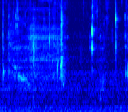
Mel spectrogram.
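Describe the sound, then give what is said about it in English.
Chewing of crunchy chips topped with black beans, steak and corn salsa, with several sharp crackling crunches scattered over steady, wet mouth sounds. Quiet and intimate, no talking. “Yes, anyways, I'm recording now, so at the request of our contestants, they want the audience to hear me eating food, so that's what we're going to hear for a little bit.”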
